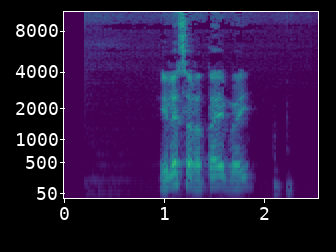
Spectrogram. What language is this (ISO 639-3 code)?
bsk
